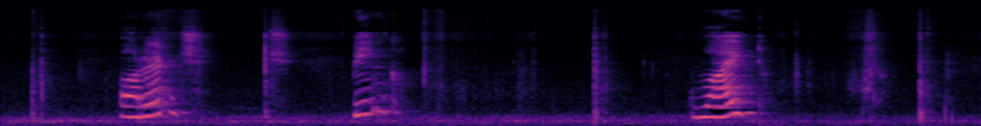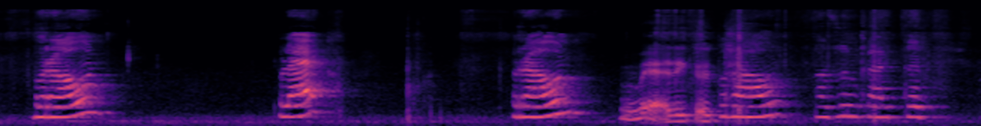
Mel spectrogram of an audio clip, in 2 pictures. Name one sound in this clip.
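A young child calls out single words loudly, close by.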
